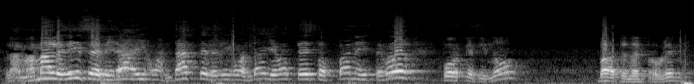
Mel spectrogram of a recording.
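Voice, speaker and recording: A man's voice: sits high, sing-song, moderate pace, lo-fi sound. A man preaching a sermon as pastor, retelling biblical stories with humor and acting out the characters. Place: church. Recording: echoey church hall.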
